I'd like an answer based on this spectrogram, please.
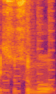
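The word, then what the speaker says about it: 進む: Okay, Suzumu unacented Modoru. Okay, Modoru accented instead. Okay, was just Suzumu.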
